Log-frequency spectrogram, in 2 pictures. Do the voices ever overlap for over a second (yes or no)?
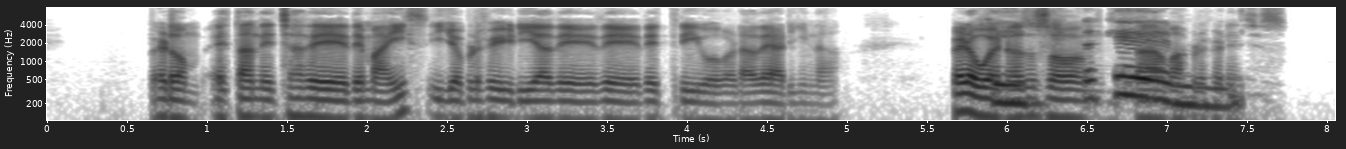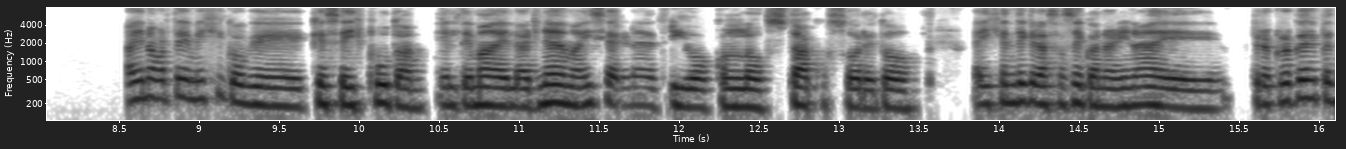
yes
